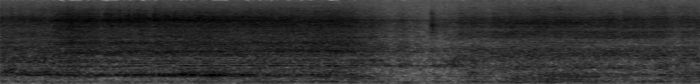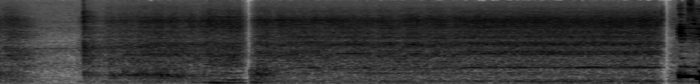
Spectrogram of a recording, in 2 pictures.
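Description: Small robot's DC gear motors whirring steadily as it drives, broken by a few abrupt cuts.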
